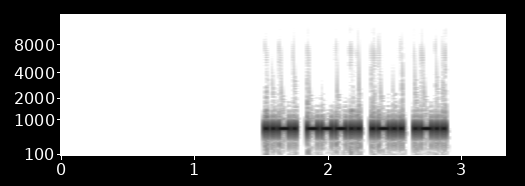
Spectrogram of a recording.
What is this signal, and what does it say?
Morse code, heard as a keyed tone, about 44 wpm, 700 Hz. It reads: F8LL
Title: DXCC-100 Call Signs - 4 Characters - 45wpm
